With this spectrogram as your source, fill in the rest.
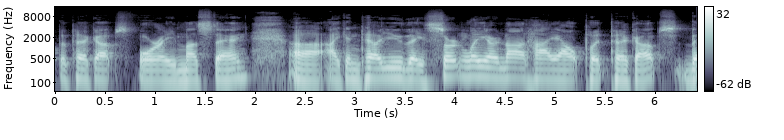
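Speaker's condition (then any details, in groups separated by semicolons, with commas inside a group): No condition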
